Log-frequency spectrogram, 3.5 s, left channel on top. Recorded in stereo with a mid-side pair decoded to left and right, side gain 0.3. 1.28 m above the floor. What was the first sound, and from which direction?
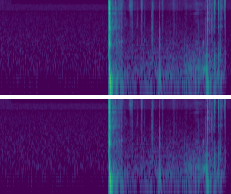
Scissors, 20° left.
